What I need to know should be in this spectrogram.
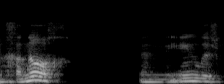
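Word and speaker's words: חנוך: regarding Noach's great-grandfather, who was, in the Hebrew pronunciation, Chanoch, and the English pronunciation, Enoch, I think they say.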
